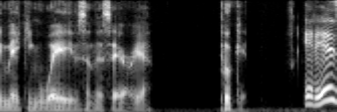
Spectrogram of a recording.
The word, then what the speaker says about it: Phuket: Remember, it's pronounced Puket, not Fuket.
